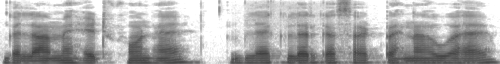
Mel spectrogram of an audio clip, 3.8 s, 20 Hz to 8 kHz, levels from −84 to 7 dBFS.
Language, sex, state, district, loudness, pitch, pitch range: Hindi, male, Jharkhand, Deoghar, -20 LUFS, 100 Hz, 100-105 Hz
